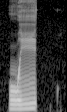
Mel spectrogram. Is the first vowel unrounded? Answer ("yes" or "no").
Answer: yes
